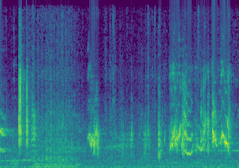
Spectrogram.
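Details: Happy breeding pair of Australian budgerigars giving short, scattered high chirps and a few squeaky warbled notes, with brief quiet pauses between bursts.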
